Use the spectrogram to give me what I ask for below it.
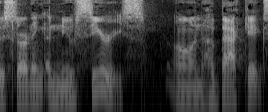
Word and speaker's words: Habakkuk: So first, let me ask you, did I say that right? – Absolutely. – Okay. – Now, I know your wife says it's Habakkuk or something. Poor Katie. – Yeah, so we just need to be clear here on the front end. How do you correctly pronounce it? – Habakkuk. – Thank you. Very good.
